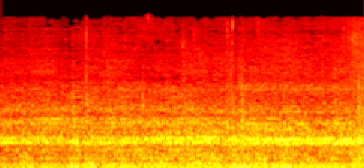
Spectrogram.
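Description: A motor running steadily, giving a constant mid-pitched drone over a low hum.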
